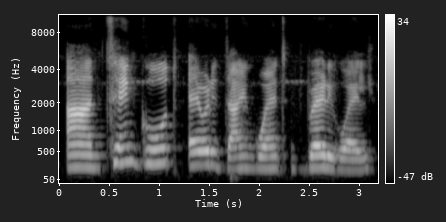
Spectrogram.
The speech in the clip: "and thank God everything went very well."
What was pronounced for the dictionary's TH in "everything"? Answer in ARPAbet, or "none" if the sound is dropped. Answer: T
